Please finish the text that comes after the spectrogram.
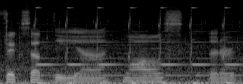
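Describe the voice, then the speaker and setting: Loud music plays behind a man with a fairly low voice. He talks casually and laid-back as he streams a roleplay game, dropping the odd swear word. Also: completely flat delivery, slow. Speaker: livestreamer playing a roleplay game.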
